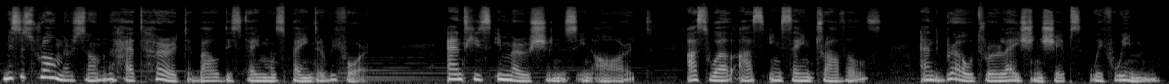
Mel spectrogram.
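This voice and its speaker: Husky, heavily creaky female story narrator. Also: fairly low pitch, lively intonation, measured pace, dark tone, faint music behind. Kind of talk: scripted audiodrama story narration.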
